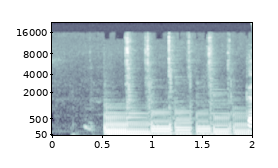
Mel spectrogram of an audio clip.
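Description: Waterstone five-string electric bass plucked in a quick run of notes, starting about half a second in, heard as a straight direct tone with no compression.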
